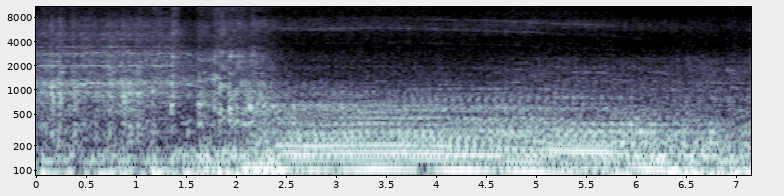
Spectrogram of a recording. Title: Volvo Penta 5.7 GSi hard starting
